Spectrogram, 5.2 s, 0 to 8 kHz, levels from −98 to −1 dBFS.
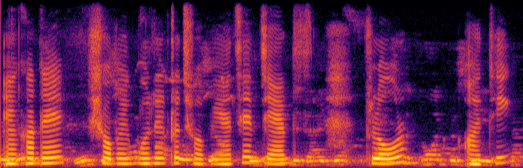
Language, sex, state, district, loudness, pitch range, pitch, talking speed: Bengali, female, Tripura, West Tripura, -17 LUFS, 210-245 Hz, 225 Hz, 80 wpm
